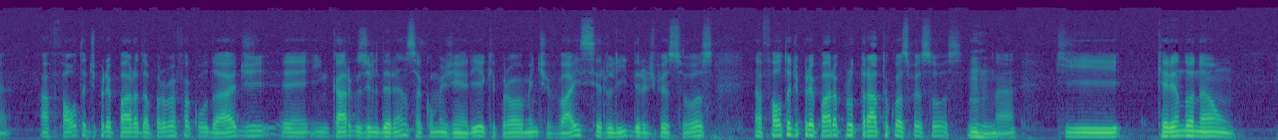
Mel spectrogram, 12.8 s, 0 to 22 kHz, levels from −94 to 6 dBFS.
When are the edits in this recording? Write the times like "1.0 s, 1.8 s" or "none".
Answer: none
